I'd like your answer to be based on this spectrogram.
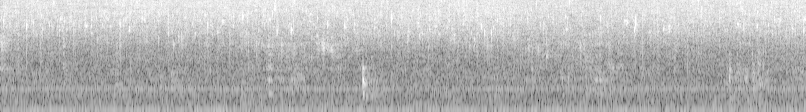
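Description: All-purpose flour is added to melted butter for a roux and sizzles with a soft, steady hiss, close by and alone. A faint electrical hum runs underneath, with one brief tap midway.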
